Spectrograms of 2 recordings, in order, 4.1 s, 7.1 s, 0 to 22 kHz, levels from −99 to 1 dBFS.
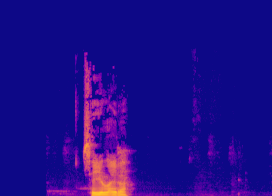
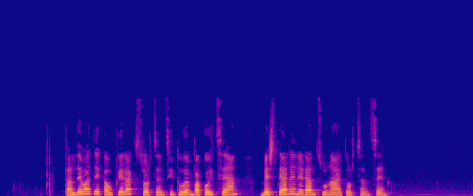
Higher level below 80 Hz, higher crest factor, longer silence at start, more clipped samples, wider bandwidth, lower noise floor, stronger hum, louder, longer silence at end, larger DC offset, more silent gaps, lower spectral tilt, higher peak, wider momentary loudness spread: first, -62 dBFS vs -84 dBFS; about the same, 20 dB vs 20 dB; first, 1.25 s vs 1 s; neither; first, 15 kHz vs 8.4 kHz; about the same, -81 dBFS vs -80 dBFS; neither; first, -17 LUFS vs -27 LUFS; first, 2.2 s vs 1.3 s; neither; neither; second, -5.5 dB/octave vs -7 dB/octave; first, -2 dBFS vs -8 dBFS; second, 10 LU vs 14 LU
